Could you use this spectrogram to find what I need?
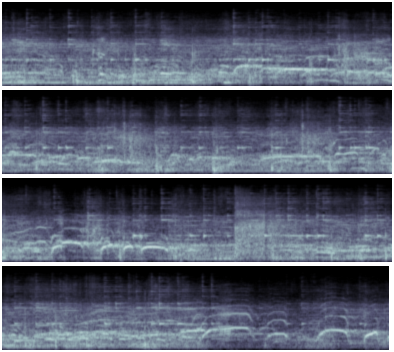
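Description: A crowd of dancers cries out and whoops loudly close by.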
